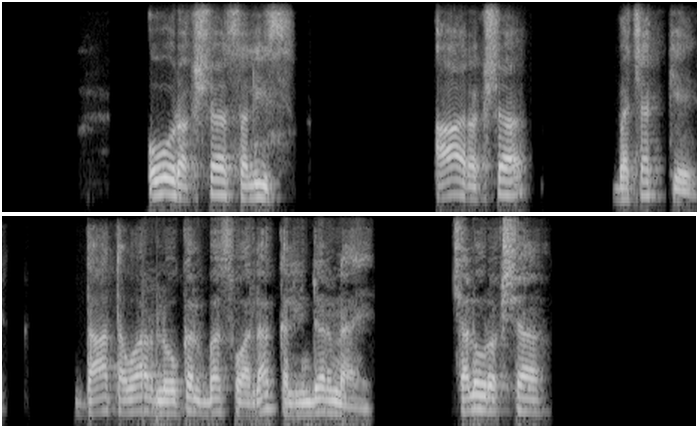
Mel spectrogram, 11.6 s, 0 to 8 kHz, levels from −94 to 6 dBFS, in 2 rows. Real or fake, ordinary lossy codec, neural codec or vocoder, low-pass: real; Opus, 16 kbps; none; 7.2 kHz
